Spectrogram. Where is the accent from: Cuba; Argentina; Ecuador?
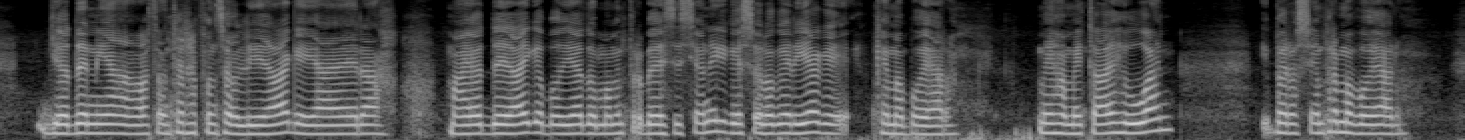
Cuba; Mariel, Artemisa; Soy de la provincia de Artemisa, municipio Mariel.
